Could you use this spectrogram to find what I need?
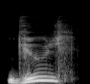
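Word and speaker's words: Гюль (گل): «Гюль», — говорят в этих каменистых краях, — «и в твоих ноздрях появляется пряный запах розы».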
